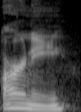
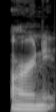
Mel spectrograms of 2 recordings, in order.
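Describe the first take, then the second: First: The name ends in a clear ee sound. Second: The name ends in a short, weak e sound. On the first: "the anglicized spelling" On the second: "the actual Scandinavian name"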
